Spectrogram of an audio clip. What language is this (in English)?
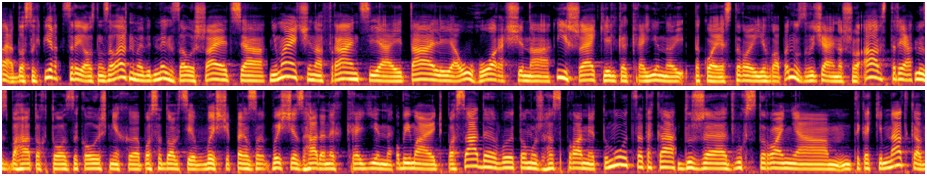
Ukrainian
